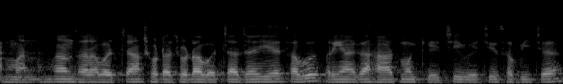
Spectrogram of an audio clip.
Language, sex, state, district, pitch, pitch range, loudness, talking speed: Marwari, male, Rajasthan, Nagaur, 120 Hz, 115-120 Hz, -37 LUFS, 200 wpm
